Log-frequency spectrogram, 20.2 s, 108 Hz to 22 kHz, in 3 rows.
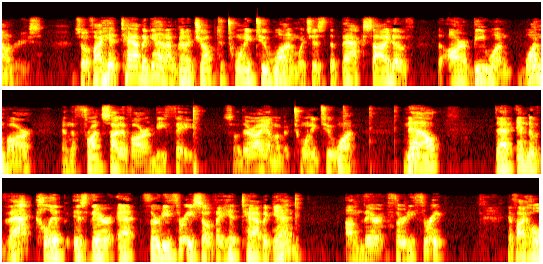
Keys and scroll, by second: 9.0 Tab, 10.8 r, 17.1 Tab.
